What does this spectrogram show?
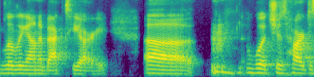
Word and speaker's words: Liliana Bakhtiari: right like so linkedin it's just my name liliana backtiari uh which is hard to spell so let me spell it out for you so l-i-l-i-a-n-a last name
